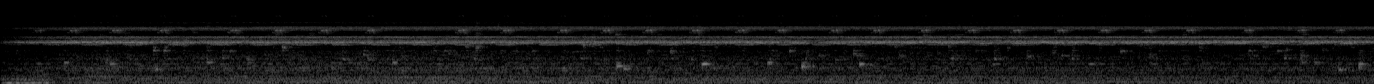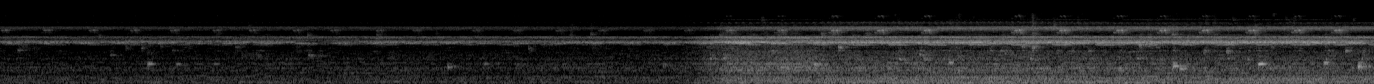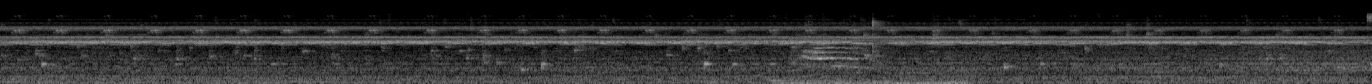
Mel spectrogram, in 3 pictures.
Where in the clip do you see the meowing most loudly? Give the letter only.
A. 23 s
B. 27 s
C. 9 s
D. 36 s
D.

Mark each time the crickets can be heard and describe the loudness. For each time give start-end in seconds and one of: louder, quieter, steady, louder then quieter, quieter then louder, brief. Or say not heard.
0.0-41.1 louder.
